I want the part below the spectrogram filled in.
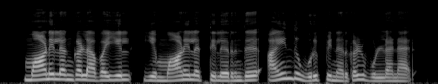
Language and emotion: Tamil, neutral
